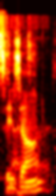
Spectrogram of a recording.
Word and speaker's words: saison: Sun's out, hops out, it's a saison. I think I'm saying that correctly. I never know how to say that. – I think it's saison. Saison. – Saison. Saison. There you go.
